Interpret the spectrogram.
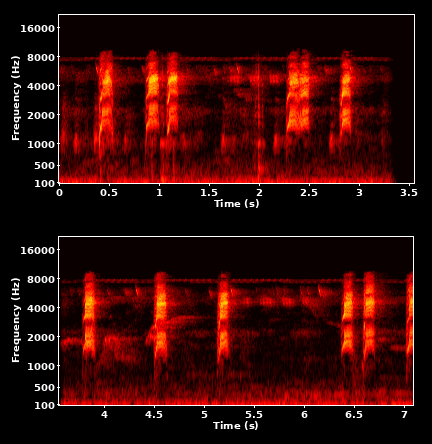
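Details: Sooty-headed bulbul singing energetically, bright, piercing chirps in quick pairs and triplets broken by short pauses, with a brief silent gap midway and a light low hum behind.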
